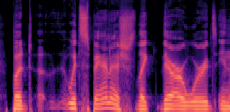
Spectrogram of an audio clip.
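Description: A man with an American accent and an unremarkable speaking voice, medium in pitch with ordinary pitch variation, in a dry, close sound with no echo. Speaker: podcast host. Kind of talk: casual chat. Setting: studio.

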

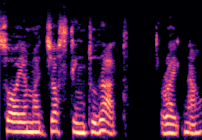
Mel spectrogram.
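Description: A woman with a Spanish accent, speaking at a fairly slow pace in a monotone, flat intonation, with a dry, close sound and no echo. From Venezuela. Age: 50s. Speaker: life coach. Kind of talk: interview.

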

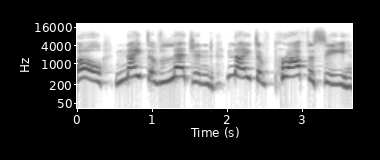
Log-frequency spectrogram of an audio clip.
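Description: A put-on character voice at a very slow pace uses a high pitch with very wide pitch swings. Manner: bowing, formal, pleading.

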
